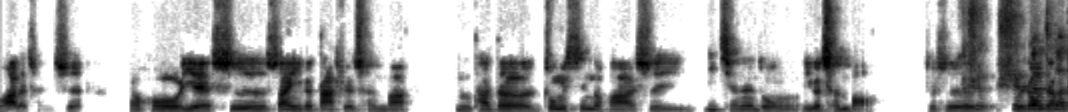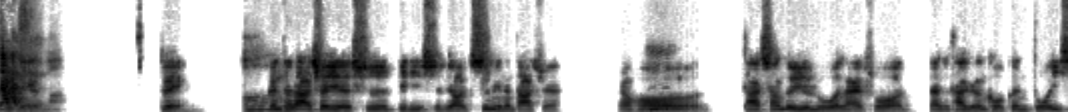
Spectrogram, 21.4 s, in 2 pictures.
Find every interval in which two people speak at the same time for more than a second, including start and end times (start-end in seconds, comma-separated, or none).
9.6-11.1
